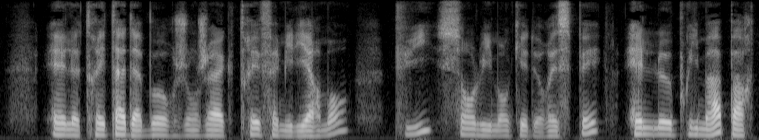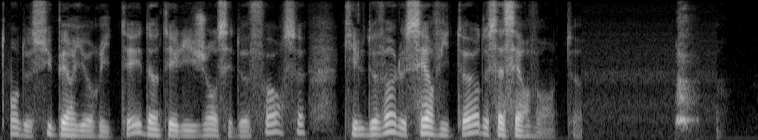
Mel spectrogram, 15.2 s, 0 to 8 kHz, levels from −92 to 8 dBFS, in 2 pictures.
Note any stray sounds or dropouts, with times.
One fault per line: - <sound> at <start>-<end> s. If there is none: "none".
- dropout at 7.6-7.7 s
- bark at 14.3-14.6 s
